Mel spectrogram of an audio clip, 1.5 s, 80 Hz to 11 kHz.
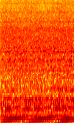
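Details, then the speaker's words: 2006 Mazda 3 1.6, after replacing the drive belt (AVANTECH 6PK2010), idler (GATES T36418) and tensioner pulley (GMB GTA0490): a smooth, steady idle hum with no rumble, chirp or clicking. The belt isn't wandering on the new pulley; normal idle. "Ремень на ролике не гуляет, и ролик новый не гуляет, ходит"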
